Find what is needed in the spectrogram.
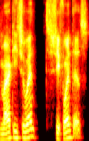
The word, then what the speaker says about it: Martí Cifuentes: And someone else to keep an eye on, Lee, is Martí Cifuentes. Have I said that right? I think you're close enough.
